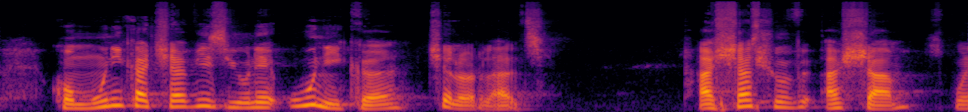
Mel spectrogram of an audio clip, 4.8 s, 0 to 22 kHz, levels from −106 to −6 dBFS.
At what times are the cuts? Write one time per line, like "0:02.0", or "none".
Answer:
0:03.8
